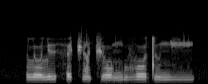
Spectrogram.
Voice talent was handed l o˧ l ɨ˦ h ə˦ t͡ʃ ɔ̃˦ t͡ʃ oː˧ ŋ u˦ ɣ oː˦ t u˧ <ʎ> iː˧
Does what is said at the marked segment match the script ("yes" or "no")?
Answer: no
